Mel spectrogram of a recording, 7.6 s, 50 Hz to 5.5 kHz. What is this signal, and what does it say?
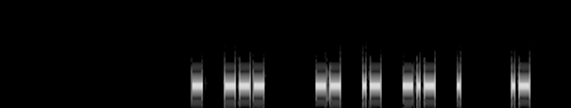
Morse code, heard as a keyed tone, about 25 wpm, spaced as for 18 wpm, 600 Hz. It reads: TO MAKE A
